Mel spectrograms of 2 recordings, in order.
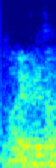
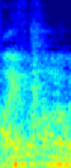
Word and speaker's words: Eiffel Tower: 에펠탑 하면 얘네가 못 알아들어요. 아이플 타워라고 해야 돼요.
